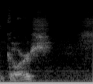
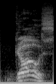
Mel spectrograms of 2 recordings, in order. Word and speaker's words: Gauss: It's not Gorsh. Gauss, it's a term of in physics.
